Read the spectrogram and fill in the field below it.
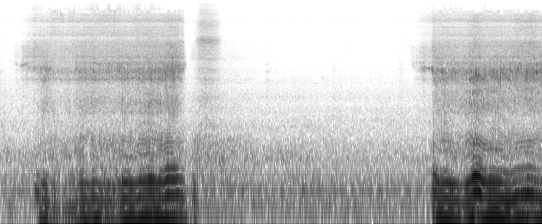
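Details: Snoring Chow Chow heard in two long, low, vibrating breaths separated by a quiet pause of several seconds, each snore a rough, droning rumble.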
